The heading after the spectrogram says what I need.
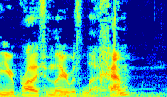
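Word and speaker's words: לחם: the M of the final mem lek M pronunciation of this word and a lot of you are probably familiar with left hem lefm means bread or sometimes use to mean food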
